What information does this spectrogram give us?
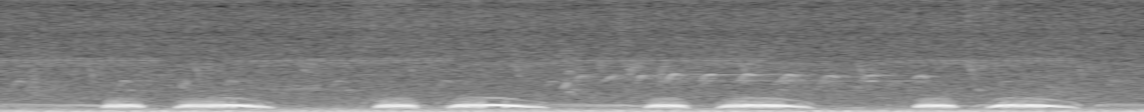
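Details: Cooing from a wild-caught spotted dove with a black bead-like collar, used in ground-decoy trapping. Each short coo is followed by a longer falling one, in paired phrases under a second apart.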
